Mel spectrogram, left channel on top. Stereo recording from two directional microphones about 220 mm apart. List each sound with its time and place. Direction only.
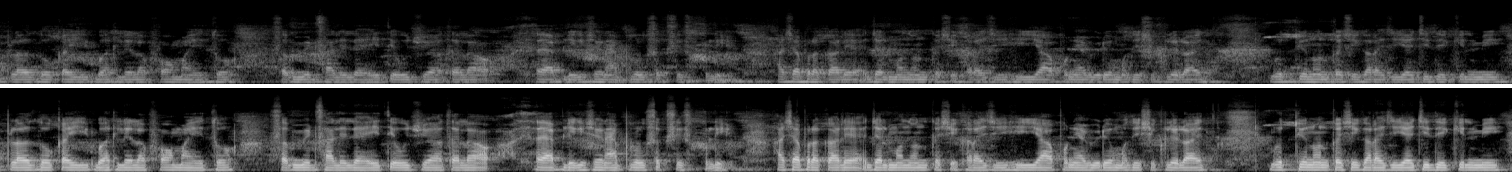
0.1 s speech: 45° right (ahead or behind)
